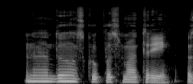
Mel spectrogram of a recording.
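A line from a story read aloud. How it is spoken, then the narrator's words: Quiet, exasperated. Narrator (Russian): закатив глаза, тихо произнесла Настя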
